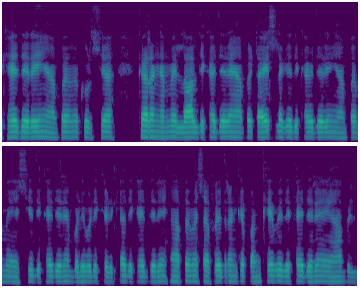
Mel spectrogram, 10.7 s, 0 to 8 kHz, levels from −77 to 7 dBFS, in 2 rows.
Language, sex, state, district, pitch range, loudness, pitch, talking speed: Hindi, male, Maharashtra, Pune, 110-115 Hz, -32 LUFS, 115 Hz, 305 wpm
